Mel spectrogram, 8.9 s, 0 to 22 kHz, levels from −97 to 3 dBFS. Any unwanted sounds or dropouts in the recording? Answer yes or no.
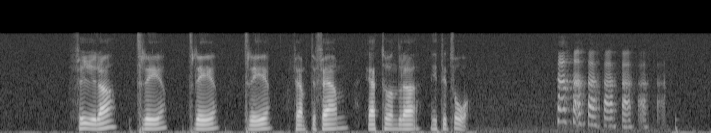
yes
